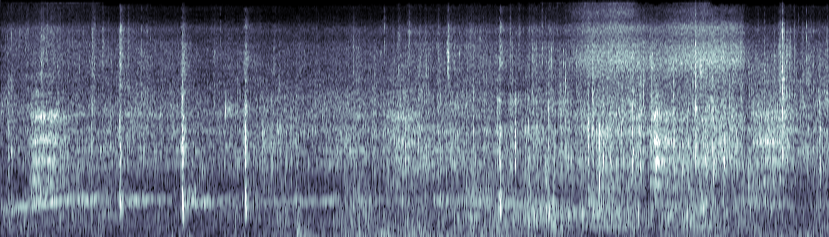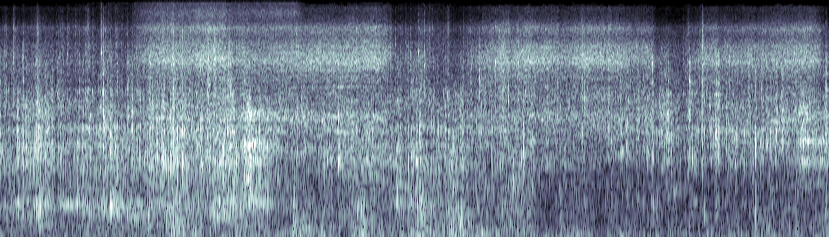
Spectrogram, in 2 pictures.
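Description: Mountain bike riding fast down a dirt singletrack: wind rushing over the microphone over the rumble of tyres on dirt and dry leaves, with sharp clicks and rattles from the bike.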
